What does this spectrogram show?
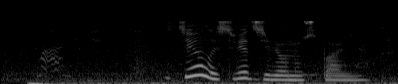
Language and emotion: Russian, sad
